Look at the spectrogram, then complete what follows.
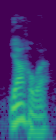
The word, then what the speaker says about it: Yahweh: be fulfilled by the teachings and guidance of Yahweh, Yahwa, the proper pronunciation of the name of Yloah, God as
